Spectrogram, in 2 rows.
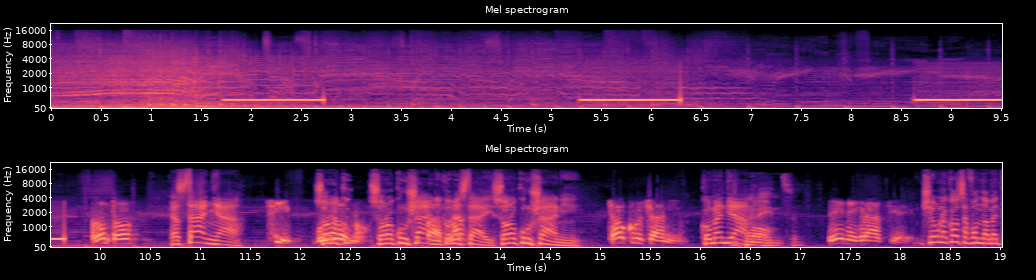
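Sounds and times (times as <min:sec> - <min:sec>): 
telephone call tones on an outgoing call being dialled: 0:01.8 - 0:02.8, 0:05.3 - 0:06.3, 0:08.6 - 0:09.7
speech: 0:10.0 - 0:11.5, 0:12.2 - 0:19.0.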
